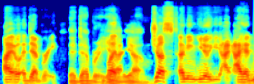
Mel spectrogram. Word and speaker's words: Edebiri: So I think it's Ayo Edebiri.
